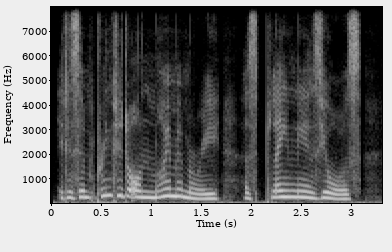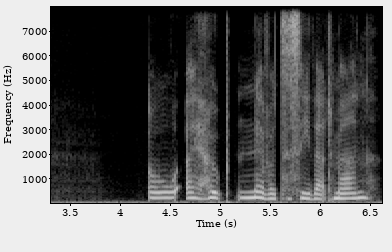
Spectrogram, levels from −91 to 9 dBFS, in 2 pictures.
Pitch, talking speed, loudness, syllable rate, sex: 225 Hz, 165 wpm, -15 LUFS, 4.8 syllables/s, female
